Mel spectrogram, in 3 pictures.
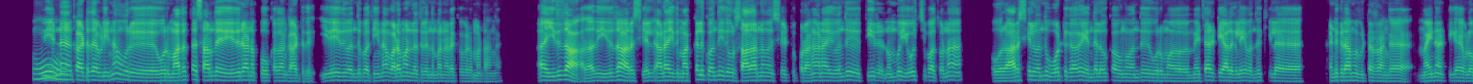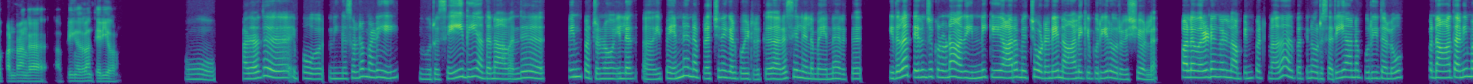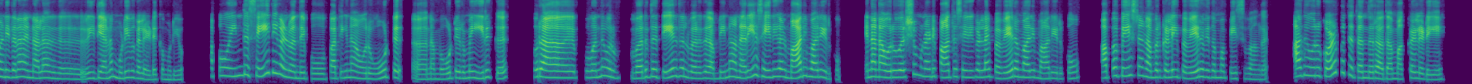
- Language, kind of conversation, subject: Tamil, podcast, செய்தி ஊடகங்கள் நம்பகமானவையா?
- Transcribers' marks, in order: surprised: "ஓ!"; in English: "மெஜாரிட்டி"; in English: "மைனாரிட்டிக்காக"; "தெரிய வரும்" said as "தெரியும்"; surprised: "ஓ!"; "குழப்பத்தை" said as "குழப்பத்த"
